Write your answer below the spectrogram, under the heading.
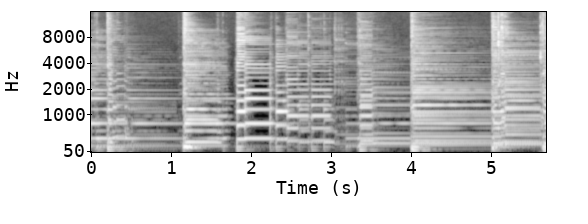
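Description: Gibson J-45 Standard acoustic guitar, solid mahogany back and sides with a Sitka spruce top, being played: several strummed chords left to ring out, with a few single notes picked in between.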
